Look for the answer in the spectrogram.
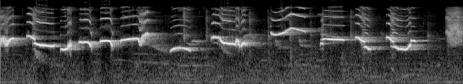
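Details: Caged white-rumped shama (kacer) song played as a lure to stir a silent bird into singing: a rapid, continuous run of loud whistled notes, each sliding and warbling, repeated in quick phrases with tiny gaps.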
